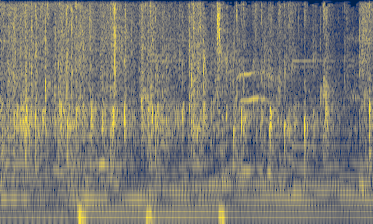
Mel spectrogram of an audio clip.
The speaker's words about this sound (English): And a warm applause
